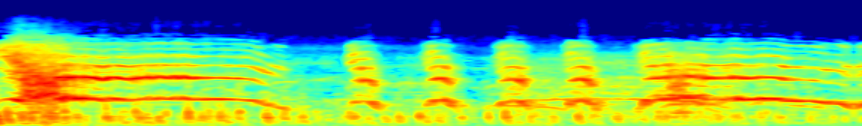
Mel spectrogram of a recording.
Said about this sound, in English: In response to his master's urging, and even though he carried two men, Scout lunged forward at breakneck speed. In the confusion, Tonto depended upon speed and his wild yells to be taken for just another Blackfoot brave.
